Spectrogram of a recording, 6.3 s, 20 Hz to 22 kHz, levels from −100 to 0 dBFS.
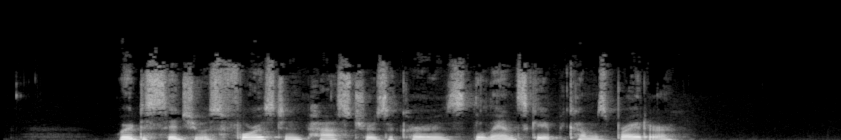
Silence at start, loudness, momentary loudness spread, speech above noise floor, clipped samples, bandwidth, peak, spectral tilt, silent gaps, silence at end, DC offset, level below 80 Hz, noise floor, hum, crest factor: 0.9 s; -20 LUFS; 9 LU; 64 dB; under 0.1%; 13 kHz; -2 dBFS; -5.5 dB/octave; none; 1.25 s; under 0.1%; -60 dBFS; -83 dBFS; none; 18 dB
